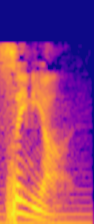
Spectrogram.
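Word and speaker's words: semion (σημεῖον): The word sign in the Greek language is a word that we pronounce semion, almost like Simeon. Semion.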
